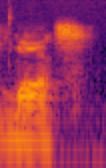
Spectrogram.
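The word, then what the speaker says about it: L'Anse: There's a different pronunciation for that, but um Oh, it's a it's Lance.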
